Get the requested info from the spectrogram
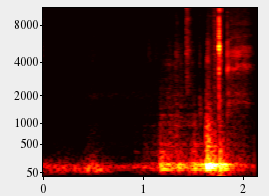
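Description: Near silence, then a few light clicks and knocks near the end as a deer antler rack is picked up off a wooden table.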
